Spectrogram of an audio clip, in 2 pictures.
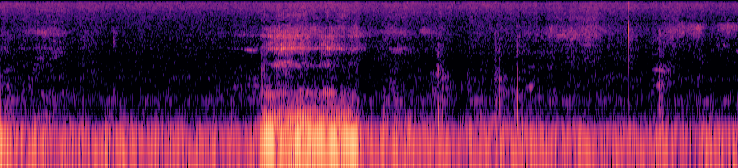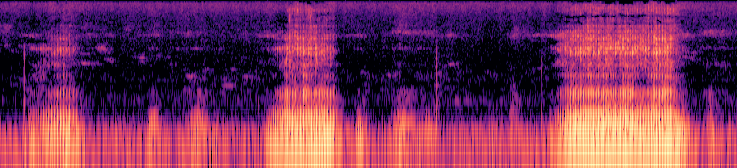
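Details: Sleeping Samoyed dog snoring a lot: soft low snoring breaths recurring every few seconds over room noise.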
